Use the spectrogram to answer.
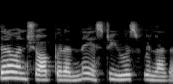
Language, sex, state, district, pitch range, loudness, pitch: Kannada, female, Karnataka, Shimoga, 210-255 Hz, -17 LUFS, 225 Hz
